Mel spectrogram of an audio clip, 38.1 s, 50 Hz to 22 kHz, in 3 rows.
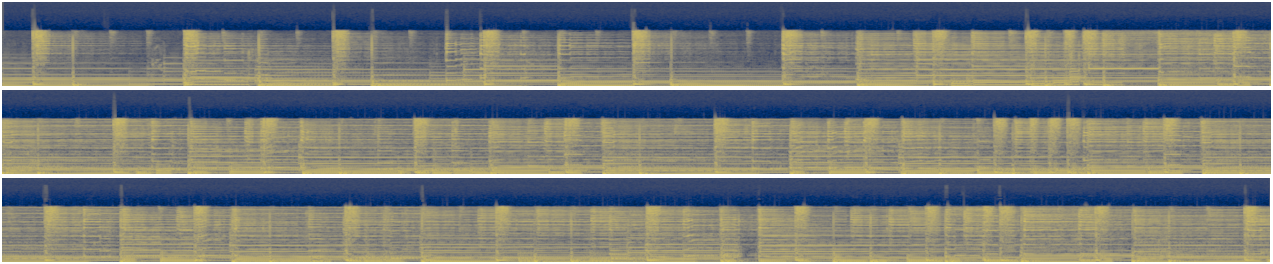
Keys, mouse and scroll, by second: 0.3 click, 1.6 click, 3.6 middle click, 5.4-5.7 scroll down 2, 7.1 scroll up 2, 9.2 scroll down 2, 10.0 middle click, 11.6 scroll up 1, 13.5 click, 14.5 click, 18.1 click, 23.3 click, 24.3 click, 25.7 click, 27.4 click, 28.0 scroll down 2, 29.6 scroll up 2, 31.6 click, 37.1 scroll down 2, 37.7 middle click.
